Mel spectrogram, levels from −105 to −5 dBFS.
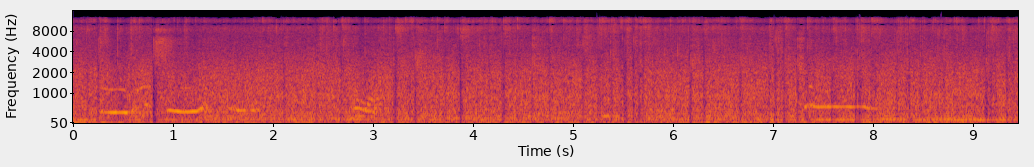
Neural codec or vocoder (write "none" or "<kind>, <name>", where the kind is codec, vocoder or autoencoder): none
